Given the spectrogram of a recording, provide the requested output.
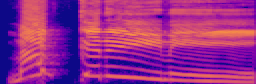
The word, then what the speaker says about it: Macchiarini: meat that is hello macarini macarini Marini and I look that up and that is how you pronounce it in Itali land L listen to you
